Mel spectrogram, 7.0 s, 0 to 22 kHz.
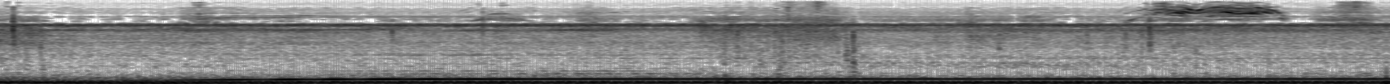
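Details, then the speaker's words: Chevy Blazer: steady low drone with a tone near 200 Hz coming from the rear when brake pedal pressed, stopping when released; brake-applied rear noise, cause unknown. "Right? It starts to make this fucking noise from back there. You hear it, right? And then I let go of the brake. And the fucking noise stops."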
